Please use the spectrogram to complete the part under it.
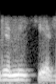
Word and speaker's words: Damikia: it's A-M-B-I-A-N-C-E. And on Facebook, I'm Damiquia Jackson. It's just my name. – Okay. – Oh, cool, it's spelled D-A-M-I-K-I-A.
